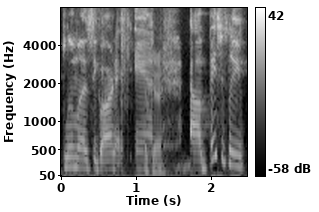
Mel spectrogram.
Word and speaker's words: Zeigarnik: Zeigarnik.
